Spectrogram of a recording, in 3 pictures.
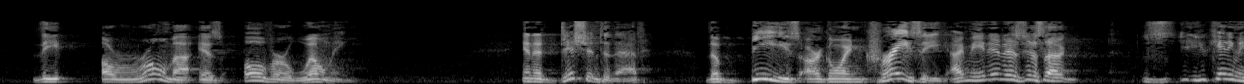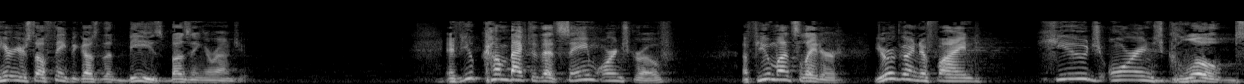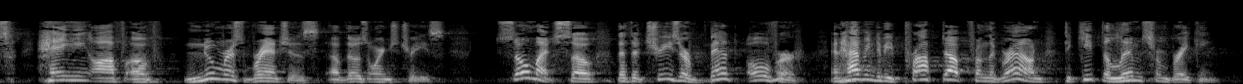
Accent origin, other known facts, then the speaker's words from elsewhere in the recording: Florida, United States; I grew up in Central Florida. And in Central Florida, where I grew up, there was orange groves everywhere.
